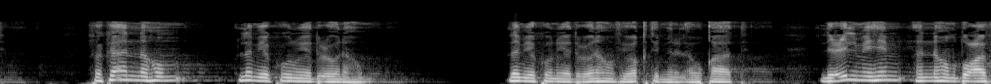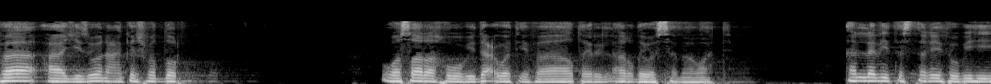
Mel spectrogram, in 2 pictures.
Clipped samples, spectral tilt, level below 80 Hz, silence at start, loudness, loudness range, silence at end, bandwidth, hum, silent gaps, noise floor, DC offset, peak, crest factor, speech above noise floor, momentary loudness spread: under 0.1%; -6 dB/octave; -36 dBFS; 0 s; -16 LUFS; 5 LU; 0 s; 8 kHz; none; none; -85 dBFS; under 0.1%; 0 dBFS; 16 dB; 69 dB; 8 LU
